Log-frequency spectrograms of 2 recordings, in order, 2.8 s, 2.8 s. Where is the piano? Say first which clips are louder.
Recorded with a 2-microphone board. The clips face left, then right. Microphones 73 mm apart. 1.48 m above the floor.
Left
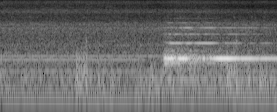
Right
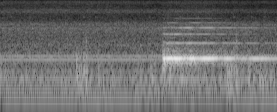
Right 5 dB; 65° right (ahead or behind), 1.0 m.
